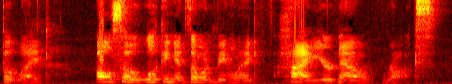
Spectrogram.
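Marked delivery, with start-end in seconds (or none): none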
